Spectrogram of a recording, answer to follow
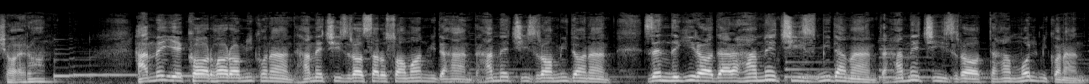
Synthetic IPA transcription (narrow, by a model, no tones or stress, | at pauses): ʃɒ̰ːʔeɾɒːn | hæme̞jekʰɒːɾɦɒːɾɒːmiːkʰo̞nænd̪hæme̞t͡ʃʰiːzɾɒːsæɾosɒːmɒːnmiːd̪æɦænd̪hæme̞t͡ʃʰiːzɾɒːmiːd̪ɒːnænd̪̥ | ze̞nd̪eɡiːɾɒːd̪æɾɦæme̞t͡ʃʰiːzmiːd̪æmænd̪̥hæme̞t͡ʃʰiːzɾɒːt̪ʰæɦæmːolmiːkʰo̞næ̰nd̪̥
